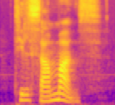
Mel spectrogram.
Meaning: 1. together 2. in a relationship
- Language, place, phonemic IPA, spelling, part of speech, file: Swedish, Gotland, /tɪ(l)ˈsamans/, tillsammans, adverb, Sv-tillsammans.ogg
